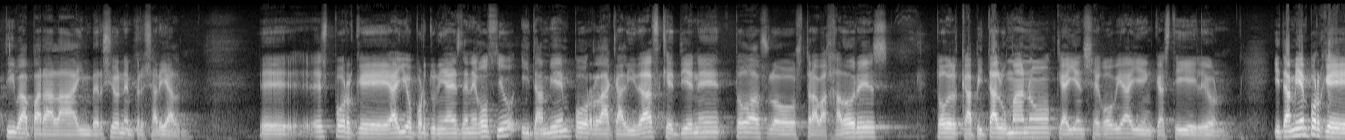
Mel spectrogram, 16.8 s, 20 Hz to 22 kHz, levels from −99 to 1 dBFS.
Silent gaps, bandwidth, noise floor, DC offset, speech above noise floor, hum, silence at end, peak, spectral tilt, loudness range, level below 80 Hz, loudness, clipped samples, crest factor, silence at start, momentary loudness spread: none; 17 kHz; -53 dBFS; under 0.1%; 35 dB; none; 0 s; 0 dBFS; -5 dB/octave; 4 LU; -64 dBFS; -18 LUFS; under 0.1%; 18 dB; 0 s; 8 LU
